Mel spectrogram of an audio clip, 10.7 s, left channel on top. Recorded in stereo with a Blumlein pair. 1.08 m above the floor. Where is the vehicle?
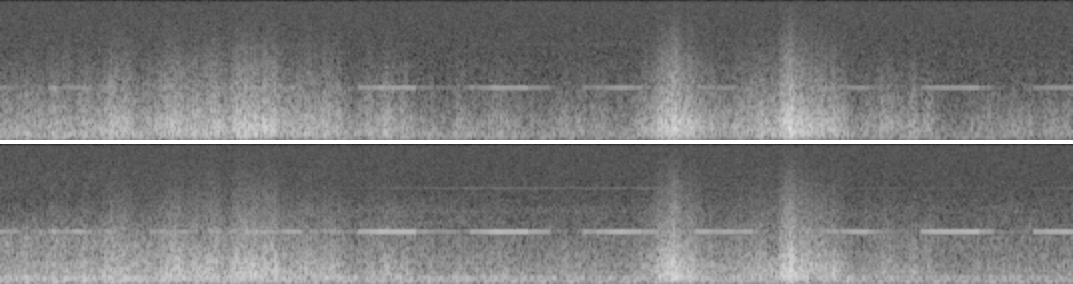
70° right; by 10.8 s 60° right.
